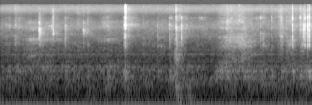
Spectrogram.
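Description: Long nails tap and scratch the carved lid and sides of a small, hollow wooden trinket box resting on a white shelf. The result is quiet, bright, dry clicks with almost no ring, scattered over a soft, hissy scratching bed, with a cluster of sharper taps near the end.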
